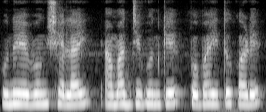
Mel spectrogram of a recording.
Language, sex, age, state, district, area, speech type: Bengali, female, 18-30, West Bengal, Uttar Dinajpur, urban, spontaneous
